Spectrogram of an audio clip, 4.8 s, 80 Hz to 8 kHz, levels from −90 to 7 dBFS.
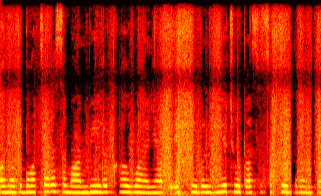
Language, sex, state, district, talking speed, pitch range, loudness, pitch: Hindi, female, Bihar, Katihar, 260 wpm, 245-260 Hz, -19 LUFS, 255 Hz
